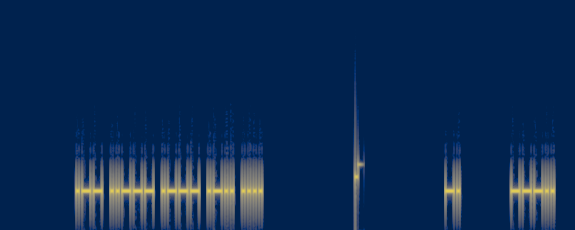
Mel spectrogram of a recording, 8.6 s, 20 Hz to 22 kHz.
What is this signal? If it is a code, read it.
Morse code, heard as a keyed tone, about 27 wpm, spaced as for 20 wpm, 700 Hz. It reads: W2JLH N8
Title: USA Call Signs - 5 Characters - 6x Character Spacing - 28wpm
